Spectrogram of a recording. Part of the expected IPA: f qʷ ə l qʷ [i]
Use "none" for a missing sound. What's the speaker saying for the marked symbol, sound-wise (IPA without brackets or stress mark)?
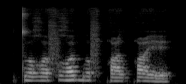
e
